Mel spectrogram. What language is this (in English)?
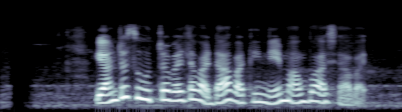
Sinhala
